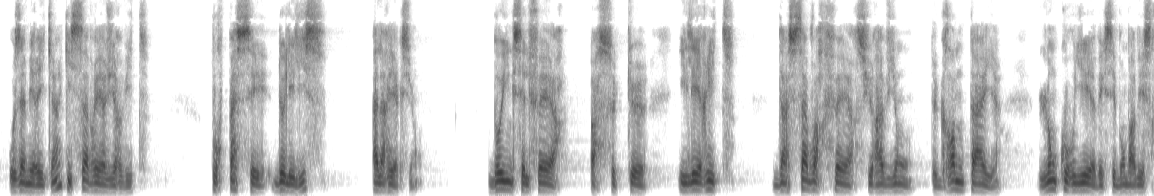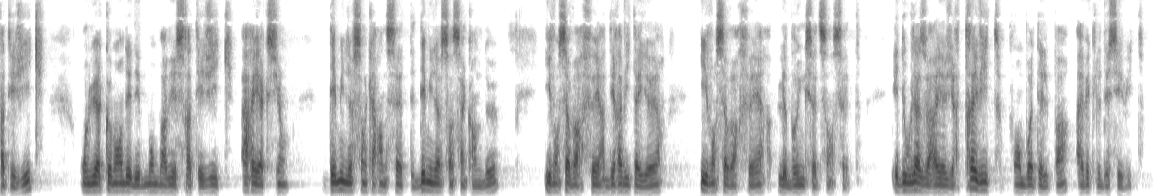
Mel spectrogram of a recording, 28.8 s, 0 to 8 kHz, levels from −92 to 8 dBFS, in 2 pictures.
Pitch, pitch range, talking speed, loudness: 100 Hz, 95-115 Hz, 155 wpm, -25 LUFS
